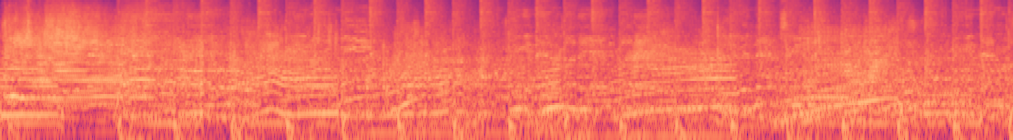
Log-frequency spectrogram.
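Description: Drift cars' engines revving up and down repeatedly as they slide, with tyres squealing, under background music with a steady beat.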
